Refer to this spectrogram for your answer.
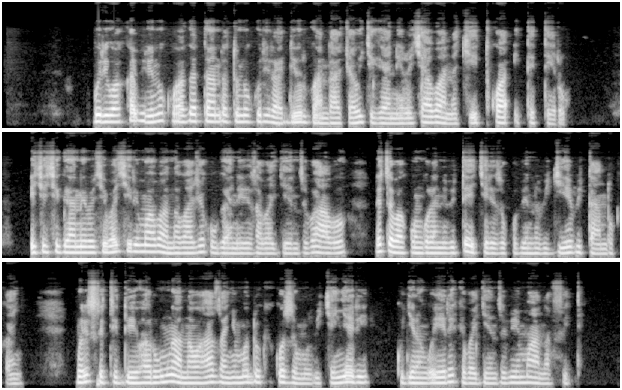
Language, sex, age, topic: Kinyarwanda, female, 18-24, education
